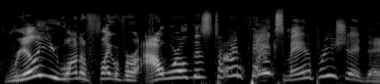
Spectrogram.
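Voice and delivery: high, loud sarcastic thanks; mock delighted gush. Villain thanking his double-crossing ally, mock delighted. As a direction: gush fake gratitude to the traitor. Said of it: "It's like".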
